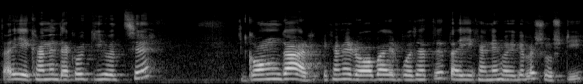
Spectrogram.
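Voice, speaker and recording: Lady teacher going over sanskrit forms slowly, a bit gravelly, kinda high voice. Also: flat delivery. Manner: patient, repeats forms slowly and asks "ঠিক আছে?". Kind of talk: explaining grammar to students.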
